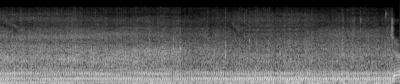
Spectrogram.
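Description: Motorcycle engine holding a steady note at cruising speed, under a steady rush of wind and wet-road noise from riding in heavy rain.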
